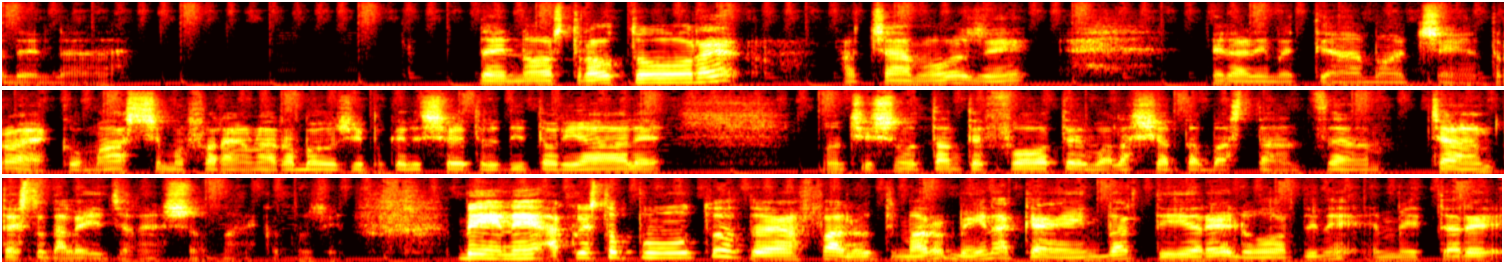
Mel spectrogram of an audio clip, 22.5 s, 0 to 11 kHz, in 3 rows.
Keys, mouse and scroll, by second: 3.4 click, 5.5 click, 6.4 click, 9.0-10.4 scroll down 10, 13.4-14.1 scroll up 4, 15.0 scroll up 2, 17.0 scroll up 2, 18.7 middle click, 20.7 middle click, 21.4 middle click, 22.0 middle click.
